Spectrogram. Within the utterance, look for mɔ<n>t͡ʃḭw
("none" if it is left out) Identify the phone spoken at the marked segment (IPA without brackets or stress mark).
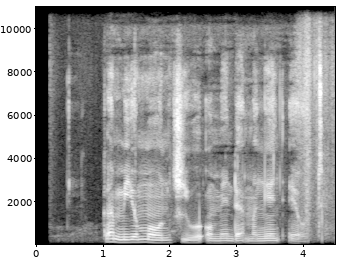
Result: n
